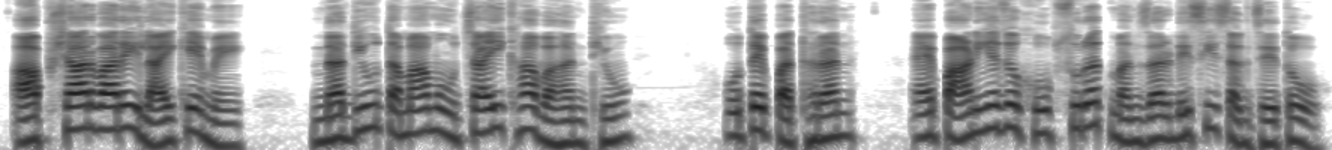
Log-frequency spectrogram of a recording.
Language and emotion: Sindhi, neutral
